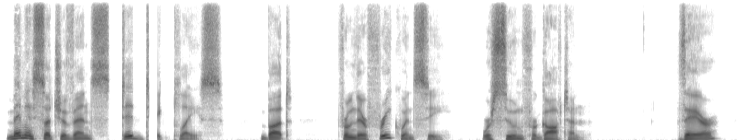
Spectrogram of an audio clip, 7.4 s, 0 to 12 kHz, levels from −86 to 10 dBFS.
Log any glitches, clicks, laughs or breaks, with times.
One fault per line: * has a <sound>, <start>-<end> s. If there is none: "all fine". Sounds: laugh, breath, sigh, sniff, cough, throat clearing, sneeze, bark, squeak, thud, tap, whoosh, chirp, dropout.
* has a dropout, 1.5-1.6 s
